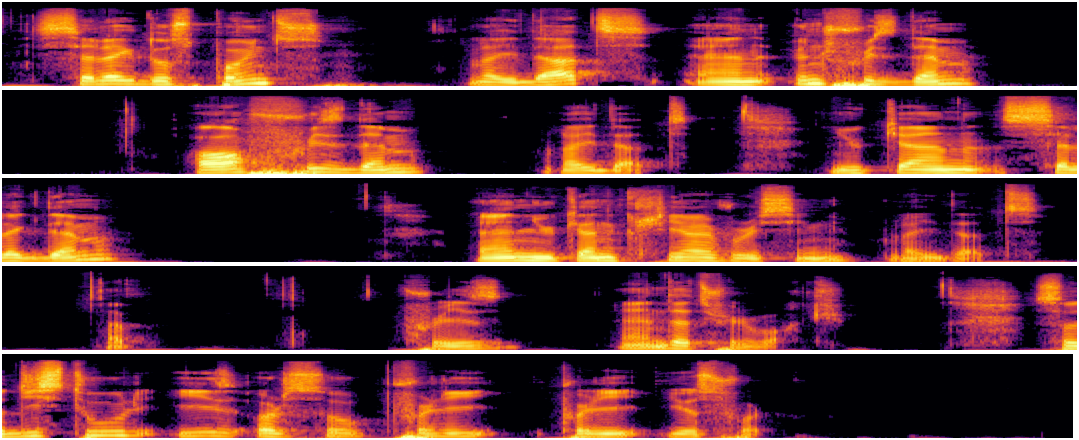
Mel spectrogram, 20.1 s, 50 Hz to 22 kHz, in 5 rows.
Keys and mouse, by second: 0.2 shift+click, 0.5 shift+click, 0.9 ctrl+right click, 3.0-7.4 drag, 8.4-11.7 drag, 12.2 ctrl+shift+click, 13.5-14.1 drag, 14.1-19.0 middle drag, 19.0 Tab.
